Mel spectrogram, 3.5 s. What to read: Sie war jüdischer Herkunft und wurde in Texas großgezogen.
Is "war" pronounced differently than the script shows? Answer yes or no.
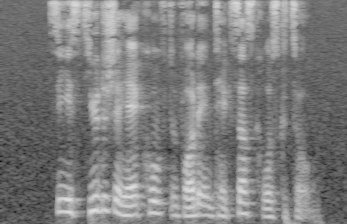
yes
